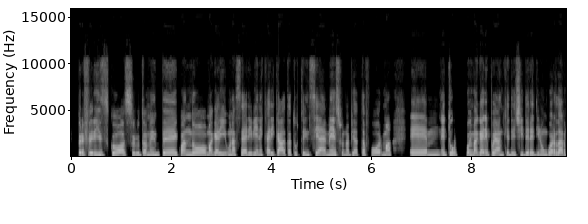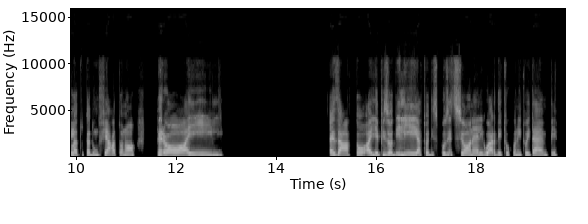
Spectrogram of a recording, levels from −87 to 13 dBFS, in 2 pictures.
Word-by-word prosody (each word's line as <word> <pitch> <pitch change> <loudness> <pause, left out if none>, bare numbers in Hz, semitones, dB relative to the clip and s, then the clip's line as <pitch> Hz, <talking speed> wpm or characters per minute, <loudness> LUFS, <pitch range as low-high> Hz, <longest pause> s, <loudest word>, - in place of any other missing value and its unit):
preferisco 230 -3 +1
assolutamente 225 -1 +1
quando 215 0 +2
magari 205 +1 +1
una 215 +1 -1
serie 210 -1 0
viene 210 +1 -3
caricata 215 -1 +1
tutta 220 +1 -7
insieme 210 +2 +1
su 260 -3 -6
una 225 - -5
piattaforma, 200 +2 -1 0.4
ehm, 200 -1 +1
e 230 +4 0
tu 385 +12 +1 0.2
poi 270 - +1
magari 250 0 +3
puoi 220 -4 +2
anche 235 +3 -1
decidere 210 0 0
di 200 - -6
non 210 0 -3
guardarla 210 -1 +2
tutta 210 0 -3
d'un 205 0 -4
fiato, 195 -2 -1
no, 220 +6 0 0.4
però 220 -8 +4
hai 205 -1 0 0.2
il 200 - -15 2.1
Esatto, 200 -3 +1
hai 215 +3 +3
gli 210 - +1
episodi 220 +2 0
lì 220 -1 +2
a 205 - +3
tua 215 - -2
disposizione, 210 -1 -2
li 205 - -3
guardi 205 -2 +1
tu 220 - -5
con 210 -1 -5
i 200 - -3
tuoi 200 +1 -3
tempi. 195 0 -2
210 Hz, 140 wpm, -23 LUFS, 205-220 Hz, 2.1 s, però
